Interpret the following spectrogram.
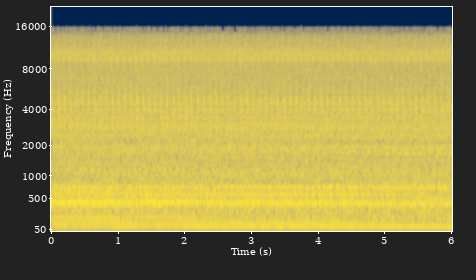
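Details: Kia Sportage 4 engine at steady idle: faint, fairly quick tapping about three or four beats a second over the hum; engine knock, cause not pinned down.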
